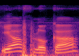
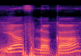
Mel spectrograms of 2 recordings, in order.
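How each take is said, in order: Both takes have the same delivery.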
